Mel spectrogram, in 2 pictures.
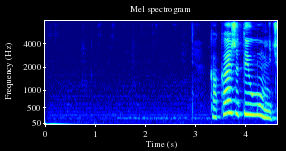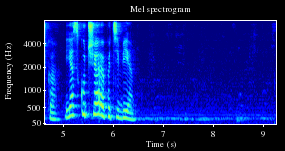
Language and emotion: Russian, positive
